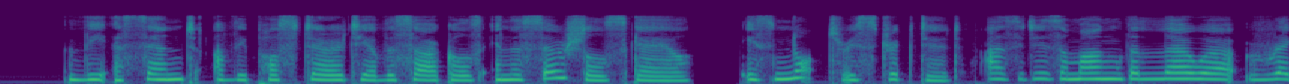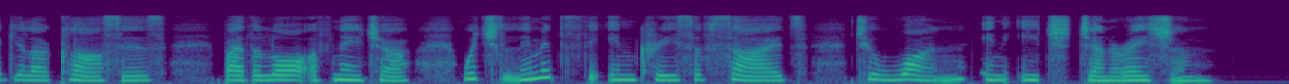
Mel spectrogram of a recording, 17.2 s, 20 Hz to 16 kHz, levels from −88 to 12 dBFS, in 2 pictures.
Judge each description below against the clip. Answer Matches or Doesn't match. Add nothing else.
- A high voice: Matches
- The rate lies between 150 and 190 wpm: Doesn't match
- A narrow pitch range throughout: Doesn't match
